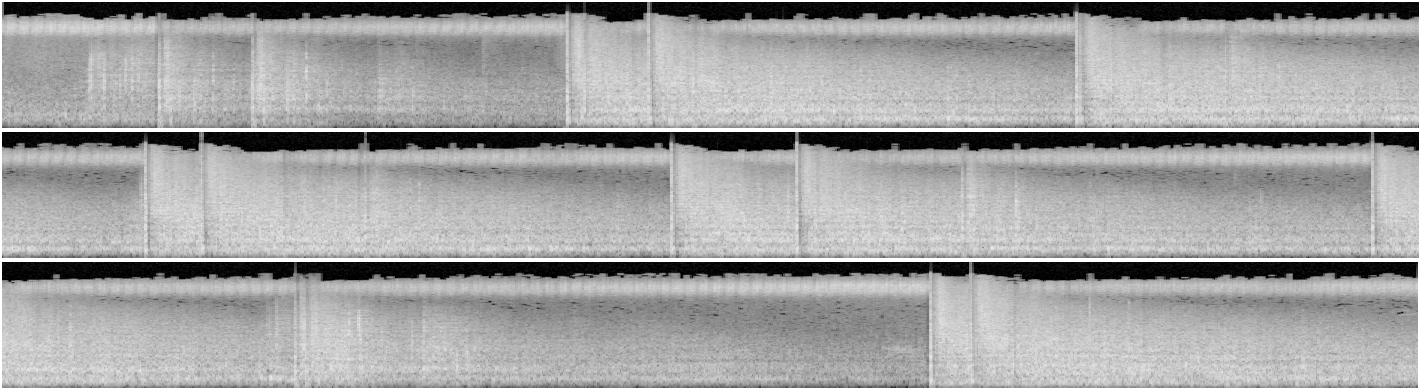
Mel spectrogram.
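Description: Aerial firework shells bursting overhead: about seven heavy bangs a few seconds apart, each followed by a long rolling echo.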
